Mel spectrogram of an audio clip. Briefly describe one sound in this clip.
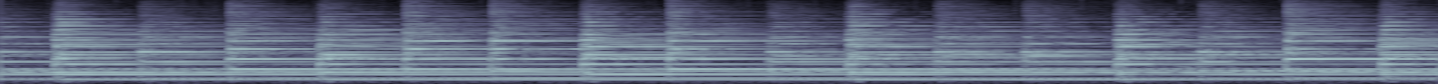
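Large church bells ring out in a quick, steady rhythm of loud clanging strikes that hum on between blows.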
